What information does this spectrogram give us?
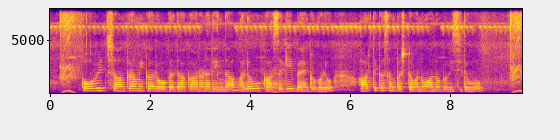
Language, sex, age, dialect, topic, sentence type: Kannada, female, 51-55, Mysore Kannada, banking, statement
